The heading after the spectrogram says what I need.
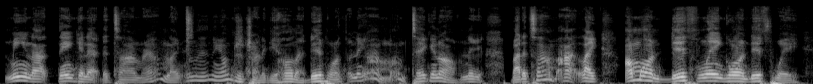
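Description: A young man casually telling a story, slangy and animated, with lots of swearing. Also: mid-range voice, brisk, hardly any pauses. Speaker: host.

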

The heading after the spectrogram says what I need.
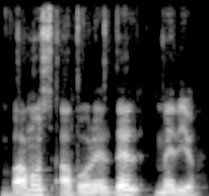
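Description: A young man, excitably commentating a game with a friend, yelling and taunting other players. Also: medium pitch, unhurried. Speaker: gaming YouTuber.

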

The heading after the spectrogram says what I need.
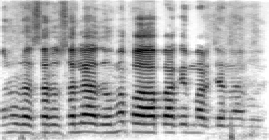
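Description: A man's voice: high-pitched, level tone, fast talker, lightly acted. A man with a Punjabi accent playing a drunken, stubborn father who sulks and snaps back at his family. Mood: grumbling. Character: drunken stubborn middle-aged husband and father. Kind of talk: Punjabi short film acting.

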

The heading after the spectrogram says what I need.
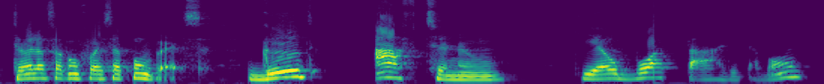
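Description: A man's voice: a little high, a little mellow. A man with a Brazilian Portuguese accent teaching English in a recorded lesson, patiently explaining phrases and checking in with his students. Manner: slows down to model English phrases.

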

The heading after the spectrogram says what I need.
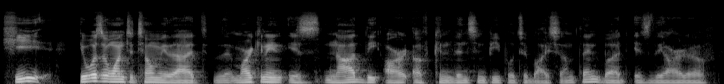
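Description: Low-voiced Ukrainian-born man, relaxed guest. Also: moderate pace, hardly any pauses. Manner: easygoing, laughs often, loose phrasing. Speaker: guest, agency founder. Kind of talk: casual interview. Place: home living room. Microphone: studio mic on boom arm.

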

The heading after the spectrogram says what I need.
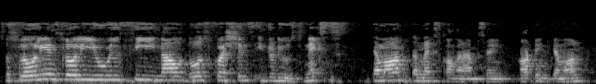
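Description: A man from India teaches an interactive online maths lesson over screen share, speaking conversationally and often repeating words and phrases. His voice sits high and sharp, with fairly even intonation and a slightly fast pace. The audio has its highs cut off and slight background noise.

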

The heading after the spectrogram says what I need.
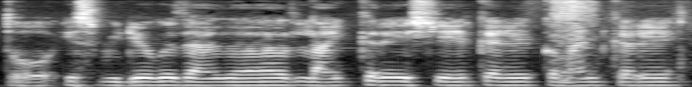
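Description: Man, from Pakistan, casual advice vlog, chatty, acts out exchanges, mid pitch. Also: completely flat delivery, normal speed, dark tone, slight background noise. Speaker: vlogger and international student in the UK.

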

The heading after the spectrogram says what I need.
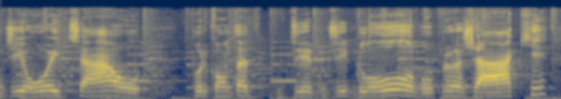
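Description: A Brazilian woman in her thirties, a vlogger, chats casually to the camera about her friends, acting out the things they said. Her voice sits at a medium pitch with a fairly bright tone.

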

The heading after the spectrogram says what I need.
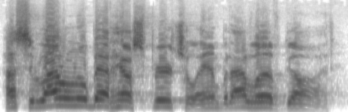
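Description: A man's voice: high voice, lively intonation, very fast. A man preaching a sermon, telling scripture and personal stories with earnest emphasis.

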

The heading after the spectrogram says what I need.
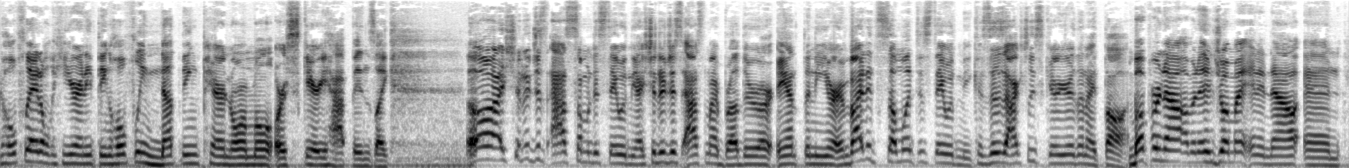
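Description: With a fairly high, bright, forceful voice, this vlogger in his twenties chats nervously to the handheld camera he holds at arm's length. His casual talk is slangy, and he seems half to be talking to himself.

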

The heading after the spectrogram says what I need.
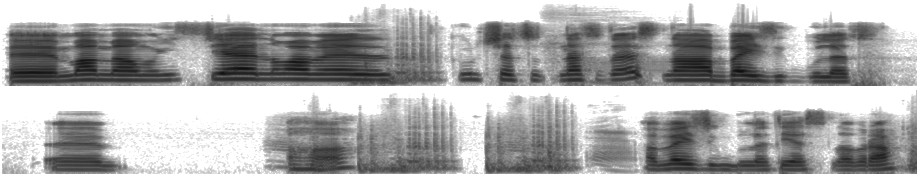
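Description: Excitable bright-voiced man gaming. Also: high voice, measured pace, pauses often, clean tone. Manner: excitable, repeats words, often calls out to viewers. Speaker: gaming video host. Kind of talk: casual gameplay commentary.

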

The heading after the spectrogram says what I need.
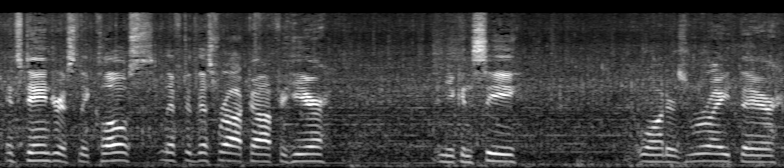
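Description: Outdoors beside a backyard stream, a man with a fairly high voice thinks aloud as he films himself on a handheld phone, with background noise audible. He works as a water feature installer and offers a plain, practical walkthrough while inspecting.

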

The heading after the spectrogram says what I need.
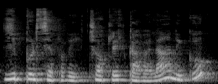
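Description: Woman reading a brisk, bossy sister-in-law. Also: medium pitch, lively intonation, warm tone, roomy sound, close to an everyday voice.

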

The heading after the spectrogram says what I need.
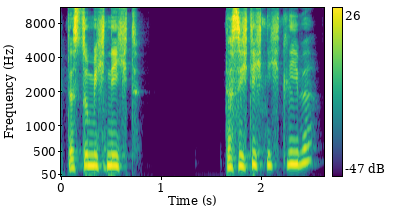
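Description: A woman voicing a hurt young wife who pleads and reproaches her husband with urgency, in a mellow tone. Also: medium pitch, steady tone, normal speed, voice pushed up, natural voice. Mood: reproachful.

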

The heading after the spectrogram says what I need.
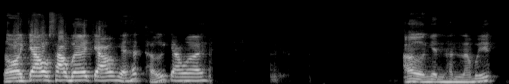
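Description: Husky, lively teacher. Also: male voice, a little high, normal speed. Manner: lively, quizzing students by name, teasing. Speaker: physics teacher. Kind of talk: live online class quiz review.

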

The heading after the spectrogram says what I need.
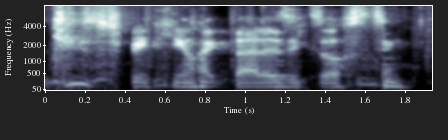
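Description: A man trading dry, teasing remarks in a casual game chat. His voice is low but has a very bright, sharp edge. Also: lively intonation, moderate pace. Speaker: let's play co-host.

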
